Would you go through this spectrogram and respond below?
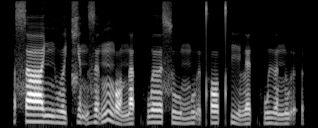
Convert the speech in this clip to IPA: s aː˧ ɲ u˨˩ ə̯ t͡ɕ ə̰˧˨ n z ə̰˧˥ n ŋ ɔ˧˩ n a˨˩ t̚ h w əː˧ s u˨˩ m ṵ˧˨ ə̯ t̪ʰ ɔ˨˦ t̪ʰ i˧˩ l ɛ˨˩ t̚ h w ɨ˨˩ ə̯ n ṵ˧˨ ə̯ ʔ

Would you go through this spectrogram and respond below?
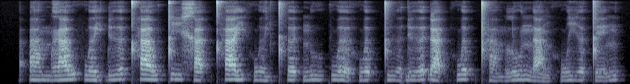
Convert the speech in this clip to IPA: ʔ a̤˨˩ m ɣ a˨˦ w h w ə˧˩ j ɗ ɨ˨˦ ə̯ t̪ʰ a˧ w t̪ i˧ x a˨˩ t̚ t̪ʰ a˧ j h w ə̤˨˩ j t̪ʰ əː˨˩ t̚ n ṳ˨˩ k w əː˧˩ h w ə˨˩ p̚ t̪ ɨ̤˨˩ ə̯ ɗ ɨ˨˦ ə̯ ɗ a˨˩ t̚ h w ə˦˥ p̚ t̪ʰ a̤˨˩ m l u˧ n a˧˩ ŋ h w i˧ ə̯ t̪ e˨˦ n

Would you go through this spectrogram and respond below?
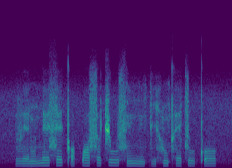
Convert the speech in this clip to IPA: β e˨ ɾ ũ˨ n e˦ s e˦ kʼ ɔ˨ k͡p ɔ˦ s ʊ˦ t͡ʃ uː˦ s ĩ˨˦ ŋ ĩ˨ k i˨ h ũ˦ kʰ e˦ t͡s uː˦˨ kʼ o˦

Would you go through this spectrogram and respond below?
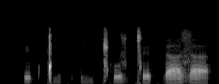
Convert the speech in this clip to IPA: y p ǃ i̤ θ k͡p i̤ ǁʰ u z ǀ ø θ ɗ a z a

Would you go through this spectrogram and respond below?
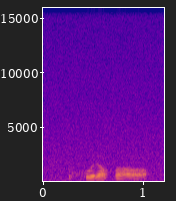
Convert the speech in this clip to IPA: χʷ ə ɾ ə qʷ ɑ

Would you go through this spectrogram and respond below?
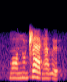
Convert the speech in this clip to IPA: b ɔ̃ n ũ ɖ͡ʐ æ ɡ æ̃ w ø

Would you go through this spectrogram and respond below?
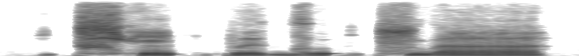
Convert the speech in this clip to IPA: t͡ɕʰ ẽ˦ t̚ p ə˦ ɡ o˨ ʔ t͡s w a˦

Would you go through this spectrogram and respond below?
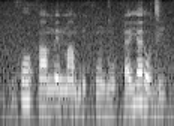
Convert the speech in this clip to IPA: f o˦ h ã˧ m e˦ m ã˦ b ĩ˧ f ũ˧ d ũ˨ h ɛ˨˦ j ɛ˦ ɾ o˧ d i˧

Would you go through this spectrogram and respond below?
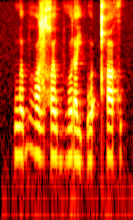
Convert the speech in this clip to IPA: w ə˩˥ bʱ ɔ˨˩ z χ ø˨˩ w bʱ o˨˩ ɾ ɐ˨˩ j ʔ u˨˩ ʔ qʰ u˨˩ x

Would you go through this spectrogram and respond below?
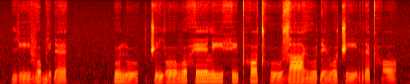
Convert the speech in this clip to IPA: j iː˨ v o˦˨ b i˨ ɗ ɛ˨ | u˦ n u˨ | t͡ʃ ĩ˨ j oː˨ β o˦ h eː˦ l iː˦ h i˦ pʰ ɔ˦ tʰ uː˨ z aː˦ ɣ u˦ ɗ e˨ β o˦ t͡ʃ iː˨ r ɛ˨ pʰ ɔ˨

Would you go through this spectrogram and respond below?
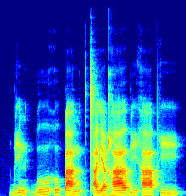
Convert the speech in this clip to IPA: ɓ i n | ɓ uː h u k͡p a n | tʼ a lʲ ɑ ɖʱ aː ɐ̯ ɓ iː h aː pʰ iː

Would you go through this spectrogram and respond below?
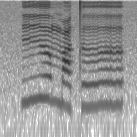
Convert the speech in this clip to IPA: ɪː ɐ̯ m ɑ t əː

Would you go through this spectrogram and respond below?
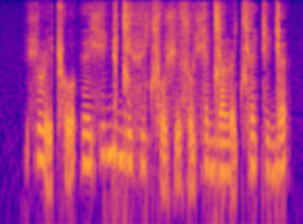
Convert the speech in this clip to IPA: ç u ɭ ḭ ʈ͡ʂʰ o̰ | e ç i ɟ u d͡ʑ e fʲ ɐ t͡ɕʰ o̰ ʃ ḭ s o̰ ç a d͡ʑ a ɭ ɛ̰ t͡ɕʰ ɛ c ɘ ɟ ɛ

